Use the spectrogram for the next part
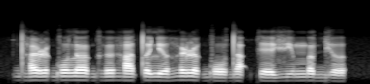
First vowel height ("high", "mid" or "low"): low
